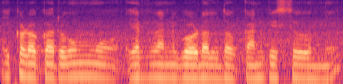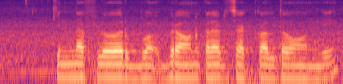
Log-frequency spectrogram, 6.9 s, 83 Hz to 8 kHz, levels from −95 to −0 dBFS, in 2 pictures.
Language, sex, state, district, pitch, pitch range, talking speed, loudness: Telugu, male, Telangana, Mahabubabad, 120 Hz, 120-125 Hz, 120 wpm, -16 LUFS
